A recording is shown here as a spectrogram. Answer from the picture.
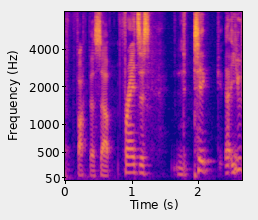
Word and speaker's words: Ntilikina: Francis Ntilikina.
